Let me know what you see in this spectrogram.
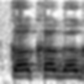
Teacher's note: जिभेचा मागचा भाग वरच्या दिशेने मृदू टाळूच्या दिशेने उचलून काही स्वनांची निर्मिती होते. उदाहरणार्थ क ख ग घ ची जेव्हा निर्मिती होते तेव्हा या ठिकाणी त्याचं उच्चार स्थान जे असतं ते मृदू तालव्य मानले जातात.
